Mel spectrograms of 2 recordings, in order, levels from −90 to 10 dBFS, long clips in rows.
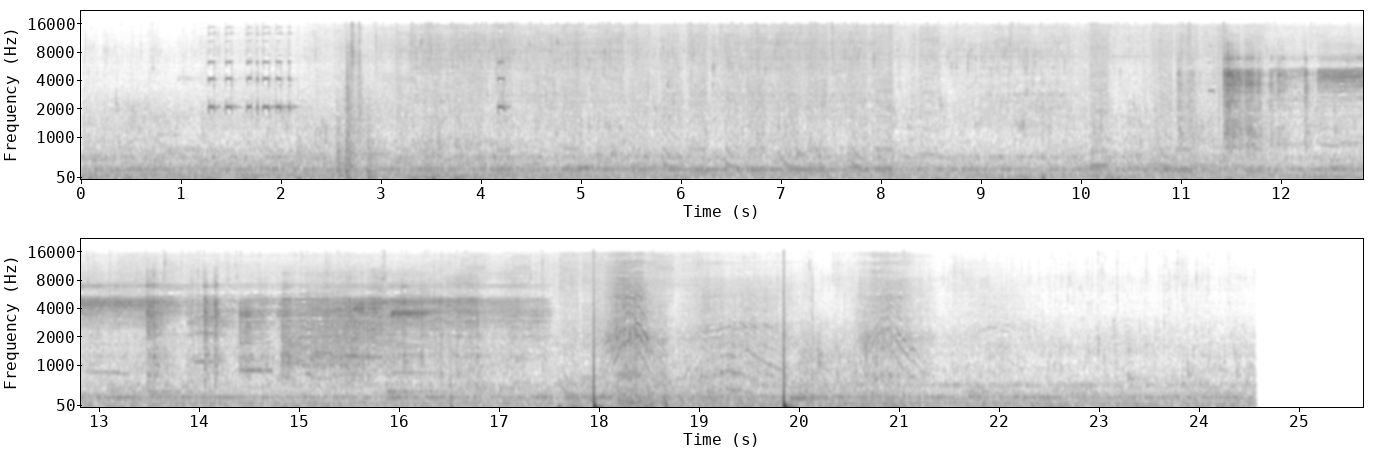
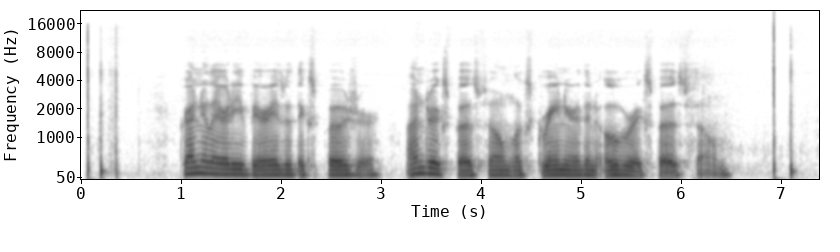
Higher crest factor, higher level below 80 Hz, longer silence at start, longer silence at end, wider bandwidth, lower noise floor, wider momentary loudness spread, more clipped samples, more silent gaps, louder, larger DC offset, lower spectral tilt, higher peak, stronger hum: first, 34 dB vs 20 dB; first, -46 dBFS vs -56 dBFS; about the same, 0 s vs 0.05 s; first, 1.05 s vs 0.25 s; about the same, 17 kHz vs 16.5 kHz; first, under -90 dBFS vs -64 dBFS; first, 21 LU vs 12 LU; neither; neither; second, -38 LUFS vs -21 LUFS; neither; second, -3 dB/octave vs -7.5 dB/octave; second, -6 dBFS vs 0 dBFS; neither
